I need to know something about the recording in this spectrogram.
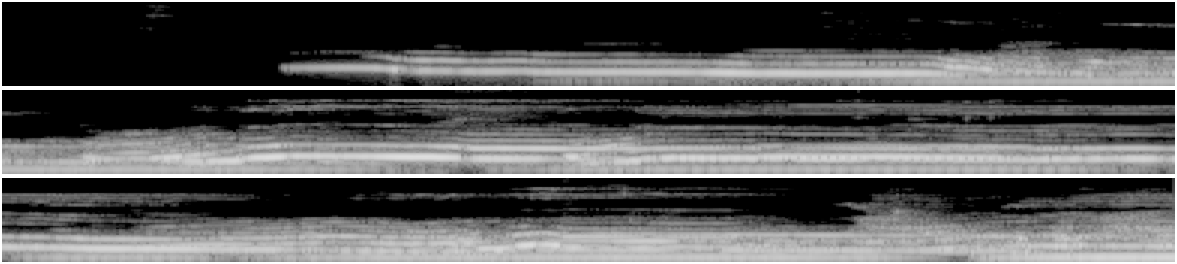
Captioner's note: wolves howl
